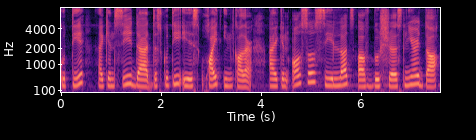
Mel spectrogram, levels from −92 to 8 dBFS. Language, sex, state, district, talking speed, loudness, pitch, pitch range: English, female, Nagaland, Kohima, 160 wpm, -18 LUFS, 210 Hz, 195-240 Hz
